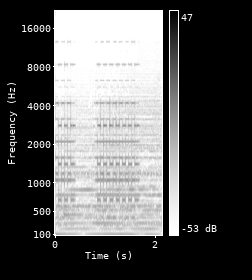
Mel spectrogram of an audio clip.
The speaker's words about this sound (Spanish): Era un martes por la noche cuando mi celular vibró al entrar la videollamada de mi primo.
